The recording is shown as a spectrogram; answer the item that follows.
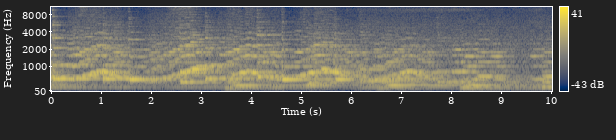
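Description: Concert flute and pedal harp playing a slow romantic piece: the flute holds a singing melody of long notes over rolling harp arpeggios.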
